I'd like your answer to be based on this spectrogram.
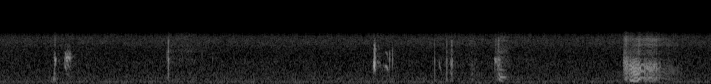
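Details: An infant talking and hiccuping in a quiet room: several brief, sharp little catches spaced about a second apart, then a short infant coo near the end; infant hiccups.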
